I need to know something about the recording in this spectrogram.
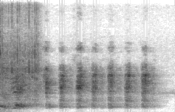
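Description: Chi Chi Love robotic plush chihuahua toy responding to a 'come here' voice command through its small speaker: a short whine, then a fast, even run of pulses, about six or seven a second, that cuts off just before the end.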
